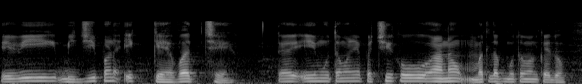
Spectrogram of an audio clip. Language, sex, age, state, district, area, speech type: Gujarati, male, 18-30, Gujarat, Anand, urban, spontaneous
